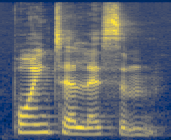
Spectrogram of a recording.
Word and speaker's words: pointillism: called pointer lesson again pointillism listen to this pronunciation is a pointer lesson next we have another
